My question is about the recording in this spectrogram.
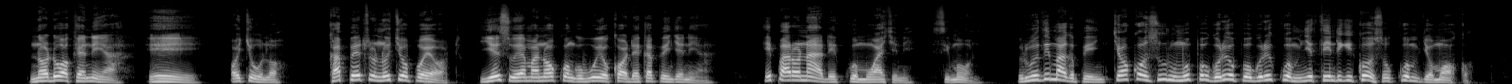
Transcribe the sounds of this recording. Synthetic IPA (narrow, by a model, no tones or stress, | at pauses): nɔdwɔkɛnɪa | e | ɔt͡ʃʊlɔ | kapetɾonot͡ʃopoɛɔ̰t | jesuɛmanɔkwɔŋɡowojokɔdɛkapeɲd͡ʒenɪ̰ja̰ | ɪpaɾɔnadɛkwomwat͡ʃnɪ | simo̰n | ɾwod̪imaɡpɪɲt͡ʃɔkɔsuɾumopoɡoɾeopoɡoɾekwomɲɪt̪ɪndɡɪkosokwomd͡ʒɔmɔkɔ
